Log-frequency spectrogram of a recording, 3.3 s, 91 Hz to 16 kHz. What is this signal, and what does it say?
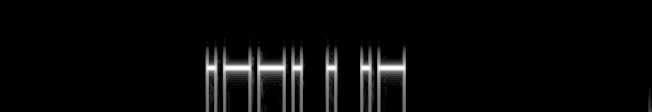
Morse code, heard as a keyed tone, about 28 wpm, 700 Hz. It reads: PEA
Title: Top Three Letter Combinations in Words 28wpm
